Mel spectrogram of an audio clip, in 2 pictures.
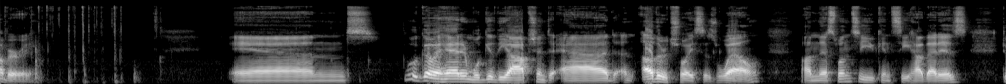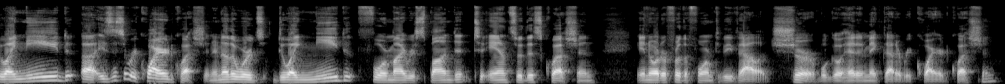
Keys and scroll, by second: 0.0 BackSpace, 0.2 BackSpace.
